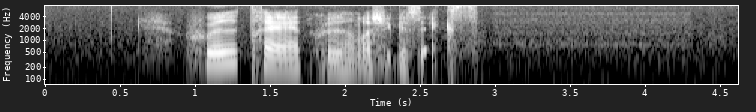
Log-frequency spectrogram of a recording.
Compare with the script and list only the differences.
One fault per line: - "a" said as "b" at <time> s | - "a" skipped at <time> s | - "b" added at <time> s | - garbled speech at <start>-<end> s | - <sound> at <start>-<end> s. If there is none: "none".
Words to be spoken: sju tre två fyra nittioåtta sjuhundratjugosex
- "två fyra nittioåtta" skipped at 1.7 s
